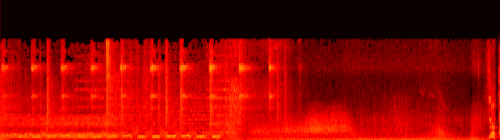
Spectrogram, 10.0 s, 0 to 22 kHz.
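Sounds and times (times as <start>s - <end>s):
hissing swell: 0.0s - 7.2s
deep rocket-like rumbling: 5.0s - 9.8s.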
